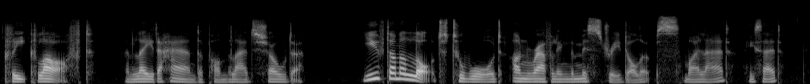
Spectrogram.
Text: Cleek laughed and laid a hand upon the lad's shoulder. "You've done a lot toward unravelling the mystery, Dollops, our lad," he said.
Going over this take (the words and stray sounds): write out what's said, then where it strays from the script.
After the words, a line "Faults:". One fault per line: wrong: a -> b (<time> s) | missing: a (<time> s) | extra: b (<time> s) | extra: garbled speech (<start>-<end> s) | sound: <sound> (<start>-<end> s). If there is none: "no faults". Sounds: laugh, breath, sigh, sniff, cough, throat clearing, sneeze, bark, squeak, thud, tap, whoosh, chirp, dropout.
Cleek laughed and laid a hand upon the lad's shoulder. "You've done a lot toward unravelling the mystery, Dollops, my lad," he said.
Faults:
wrong: our -> my (6.8 s)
